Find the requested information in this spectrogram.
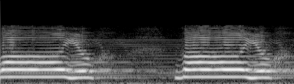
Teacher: ವಿಸರ್ಗದ ಉಚ್ಚಾರಣೆ ಇಲ್ಲಿ ಅರ್ಧ ಖ ರೀತಿ. ವಿಸರ್ಗದ ನಂತರ ಖ ಅಥವಾ ಕ ಬಂದ್ರೆ ವಿಸರ್ಗದ ಉಚ್ಚಾರಣೆ ಅರ್ಧ ಖ ರೀತಿ ಮಾಡಬೇಕು.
